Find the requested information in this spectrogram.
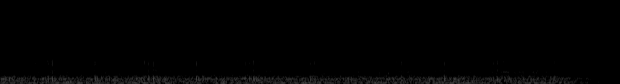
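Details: Indoor Domestic Shorthair cat in a foster home, awaiting adoption, giving a low steady purr with gentle rhythmic breathing pulses, fading out at the end.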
